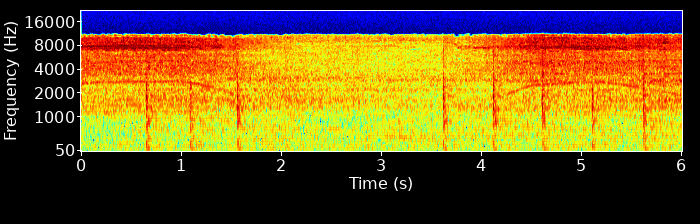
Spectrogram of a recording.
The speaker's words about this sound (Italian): Ci spostiamo di poco, abbiamo da una parte il cantiere della nuova sede della Findomestic, siamo sempre a Novoli, l'università appunto di Novoli, e poi alle spalle del Palazzo di Giustizia terreni incolti.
